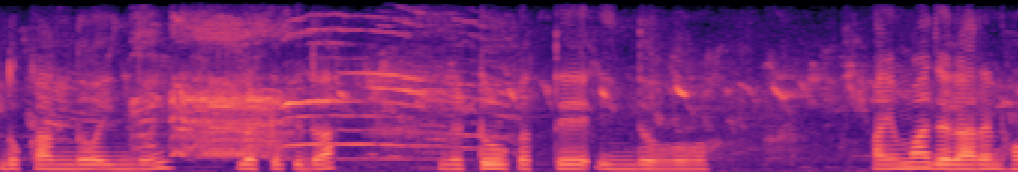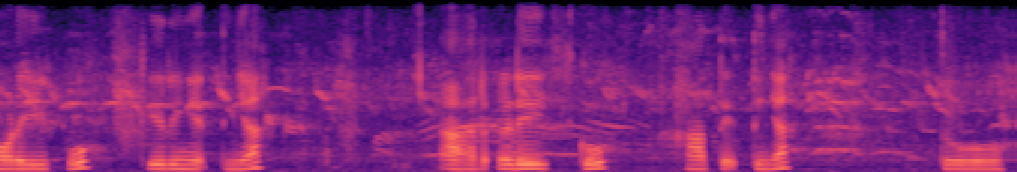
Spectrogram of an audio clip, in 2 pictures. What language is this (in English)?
Santali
